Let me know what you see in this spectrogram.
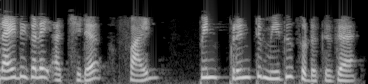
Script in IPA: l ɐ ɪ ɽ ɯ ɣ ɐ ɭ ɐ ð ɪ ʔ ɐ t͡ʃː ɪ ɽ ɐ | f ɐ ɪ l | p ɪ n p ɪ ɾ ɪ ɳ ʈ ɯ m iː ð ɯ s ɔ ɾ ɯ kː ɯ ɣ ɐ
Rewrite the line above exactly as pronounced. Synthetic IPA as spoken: l ɐ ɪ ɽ ɯ ɣ ɐ ɭ ɐ ɪ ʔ ɐ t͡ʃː ɪ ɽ ɐ | f ɐ ɪ l | p ɪ n p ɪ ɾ ɪ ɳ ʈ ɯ m iː ð ɯ s ɔ ɽ ɯ kː ɯ ɣ ɐ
